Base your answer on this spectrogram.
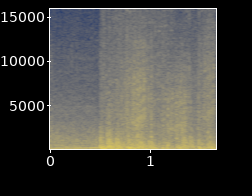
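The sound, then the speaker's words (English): A forklift crashes into a giant pile of boxes. A sudden heavy thump is followed by a loud, rumbling clatter that keeps going to the end. “I drove into a giant pile of boxes.”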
